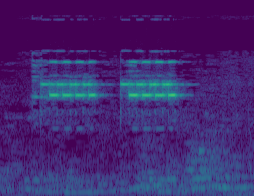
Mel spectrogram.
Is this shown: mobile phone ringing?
yes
